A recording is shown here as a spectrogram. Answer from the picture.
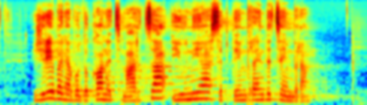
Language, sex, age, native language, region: Slovenian, female, 30-49, Slovenian, Savinja region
